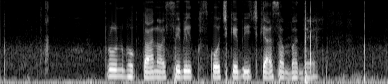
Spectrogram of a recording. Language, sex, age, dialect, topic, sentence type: Hindi, female, 25-30, Marwari Dhudhari, banking, question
